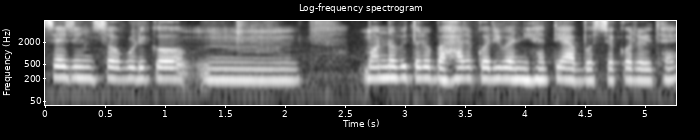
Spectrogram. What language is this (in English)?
Odia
